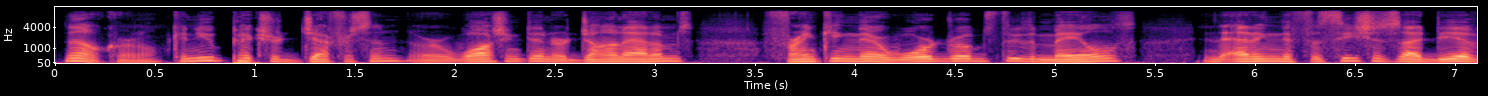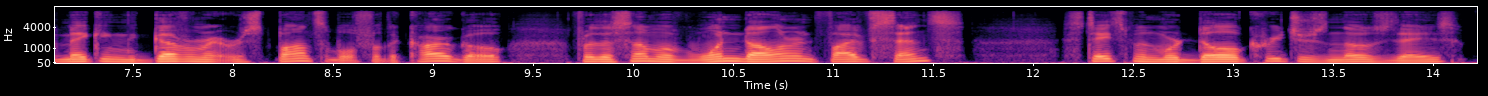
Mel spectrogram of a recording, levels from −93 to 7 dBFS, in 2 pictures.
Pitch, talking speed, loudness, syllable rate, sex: 135 Hz, 195 wpm, -19 LUFS, 6.2 syllables/s, male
